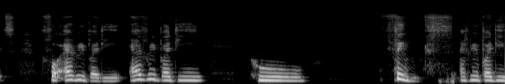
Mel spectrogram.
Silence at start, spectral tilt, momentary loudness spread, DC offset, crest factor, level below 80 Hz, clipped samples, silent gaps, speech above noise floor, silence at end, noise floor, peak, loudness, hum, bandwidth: 0.05 s; -8 dB/octave; 14 LU; under 0.1%; 20 dB; -74 dBFS; under 0.1%; none; 53 dB; 0 s; -74 dBFS; -2 dBFS; -22 LUFS; none; 11 kHz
